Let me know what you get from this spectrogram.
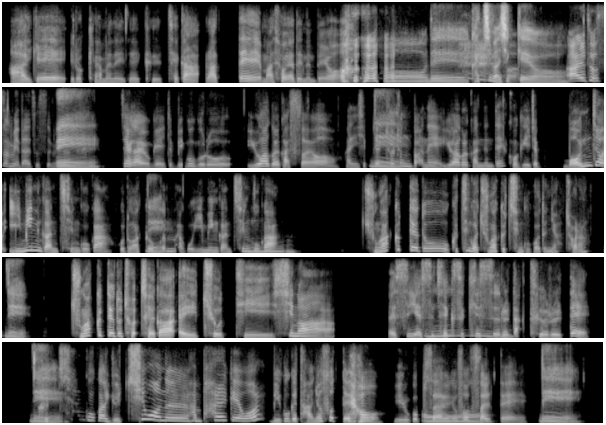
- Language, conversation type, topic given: Korean, podcast, 술집·카페·클럽 같은 장소가 음악 취향을 형성하는 데 어떤 역할을 했나요?
- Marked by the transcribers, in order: other background noise; laugh; laughing while speaking: "다녔었대요"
